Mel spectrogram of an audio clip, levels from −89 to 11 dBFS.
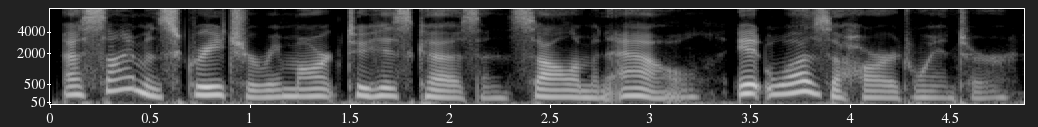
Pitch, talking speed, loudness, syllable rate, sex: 190 Hz, 170 wpm, -20 LUFS, 4.8 syllables/s, female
